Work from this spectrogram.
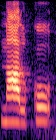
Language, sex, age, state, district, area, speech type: Kannada, female, 18-30, Karnataka, Bidar, urban, read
